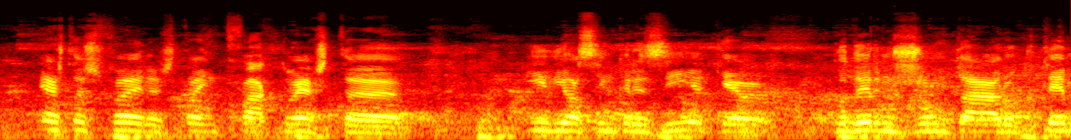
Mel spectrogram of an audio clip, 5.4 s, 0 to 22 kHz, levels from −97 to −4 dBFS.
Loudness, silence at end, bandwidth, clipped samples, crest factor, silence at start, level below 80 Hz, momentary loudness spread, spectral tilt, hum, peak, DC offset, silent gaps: -20 LUFS; 0 s; 11.5 kHz; under 0.1%; 16 dB; 0 s; -34 dBFS; 8 LU; -4.5 dB/octave; none; -4 dBFS; under 0.1%; none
